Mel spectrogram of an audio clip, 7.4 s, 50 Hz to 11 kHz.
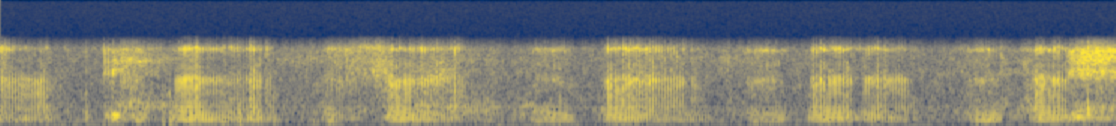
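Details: A 3-week-old baby boy snoring: rough, rattling snores with each breath, about 20 breaths per minute, somewhat irregular.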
